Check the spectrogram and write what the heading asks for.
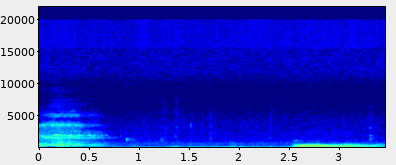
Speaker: my stomach is rumbling i don't know can you guys hear that wow that was a big one weird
